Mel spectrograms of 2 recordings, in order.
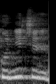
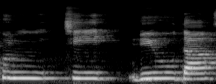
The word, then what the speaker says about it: Kunjithidha: It is actually Kunjithidha and Kate is calling her something like Kunjithanda, something like that.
